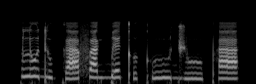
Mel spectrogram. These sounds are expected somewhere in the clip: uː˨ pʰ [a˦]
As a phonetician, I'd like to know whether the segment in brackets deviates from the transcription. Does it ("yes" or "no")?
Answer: no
